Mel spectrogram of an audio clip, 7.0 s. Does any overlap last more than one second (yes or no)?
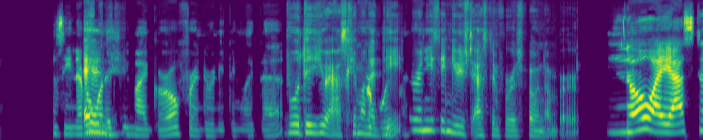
no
